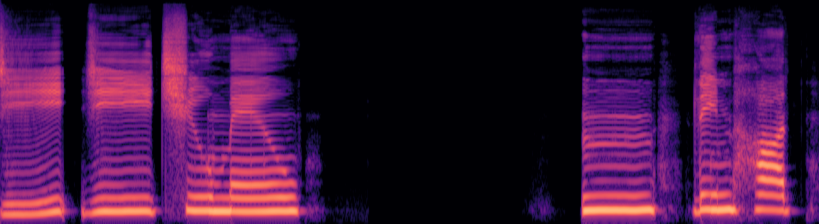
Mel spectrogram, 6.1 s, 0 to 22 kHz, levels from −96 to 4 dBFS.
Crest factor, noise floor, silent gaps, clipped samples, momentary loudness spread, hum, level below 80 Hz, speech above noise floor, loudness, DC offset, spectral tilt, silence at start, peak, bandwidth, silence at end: 14 dB; -76 dBFS; 2.76-3.78 s, 3.85-3.89 s; under 0.1%; 8 LU; none; -78 dBFS; 59 dB; -18 LUFS; under 0.1%; -4 dB/octave; 0 s; -6 dBFS; 14.5 kHz; 0.2 s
